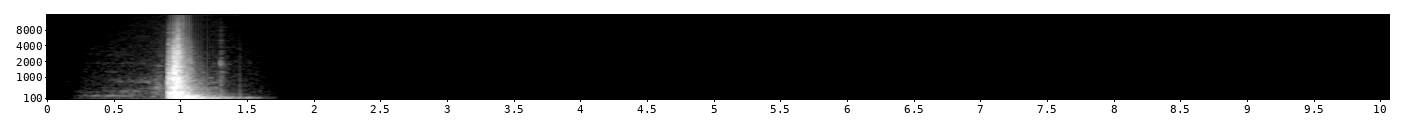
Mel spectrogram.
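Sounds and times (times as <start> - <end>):
car hood: 0.9 - 1.4.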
